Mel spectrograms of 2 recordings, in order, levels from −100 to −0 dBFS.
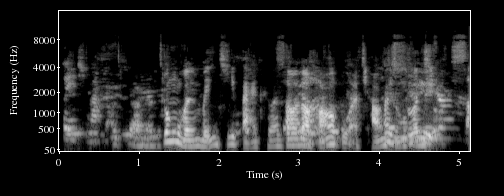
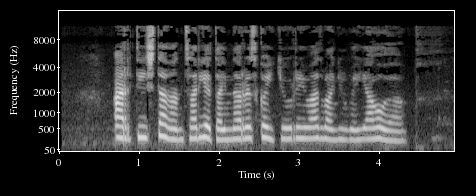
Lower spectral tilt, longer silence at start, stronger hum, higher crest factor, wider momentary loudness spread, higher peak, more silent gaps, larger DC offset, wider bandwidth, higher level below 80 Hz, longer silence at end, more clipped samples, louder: first, -5.5 dB/octave vs -2 dB/octave; second, 0.05 s vs 0.7 s; neither; about the same, 24 dB vs 22 dB; first, 19 LU vs 10 LU; second, -4 dBFS vs 0 dBFS; neither; neither; second, 9 kHz vs 11.5 kHz; second, -72 dBFS vs -66 dBFS; second, 0 s vs 0.6 s; neither; second, -25 LUFS vs -21 LUFS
